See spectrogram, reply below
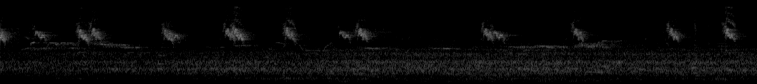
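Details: House sparrow fledglings near the recordist's home in May 2020 give loud, clipped chirps, single or in pairs, spaced unevenly about every half second, over a constant low hum of background noise.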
